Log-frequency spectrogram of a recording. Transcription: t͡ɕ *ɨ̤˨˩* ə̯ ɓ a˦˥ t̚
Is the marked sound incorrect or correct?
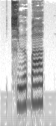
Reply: incorrect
